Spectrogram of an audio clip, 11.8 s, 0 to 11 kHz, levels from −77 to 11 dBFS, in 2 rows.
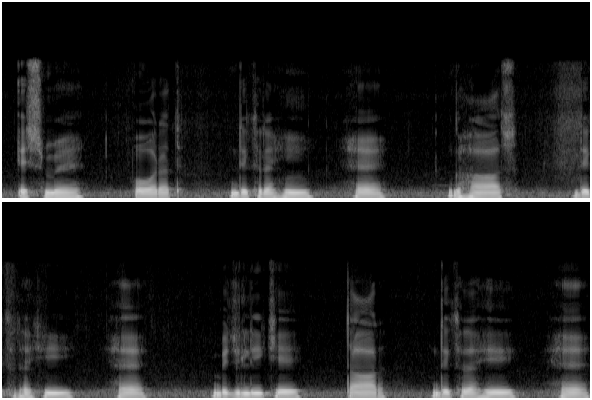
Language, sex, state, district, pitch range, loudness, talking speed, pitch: Hindi, male, Uttar Pradesh, Hamirpur, 105-110 Hz, -15 LUFS, 75 wpm, 110 Hz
